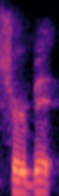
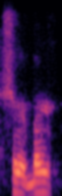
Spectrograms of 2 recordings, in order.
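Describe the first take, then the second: First: The word has no extra R sound. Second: The word has an extra R sound. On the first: The speaker calls it right. "People say it's sherbet, apparently there's no R in it" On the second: The speaker calls it wrong. "not sherbert. Apparently I've been saying it wrong"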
